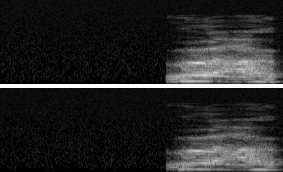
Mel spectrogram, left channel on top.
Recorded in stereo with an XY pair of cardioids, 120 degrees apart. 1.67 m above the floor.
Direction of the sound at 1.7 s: 35° left.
